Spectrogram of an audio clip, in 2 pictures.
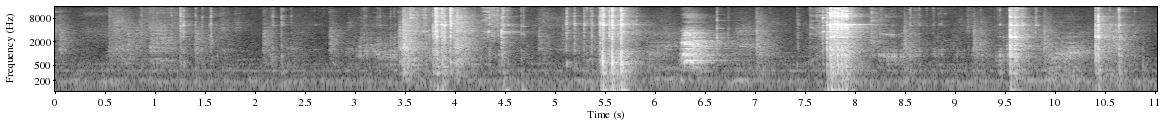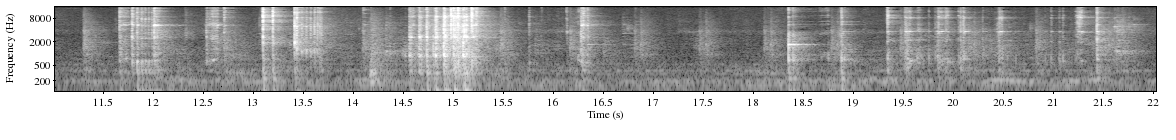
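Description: Stainless-steel moka pot parts being handled on a stone countertop: irregular metallic clinks and clanks, some with a short ring, over a faint steady low hum.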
